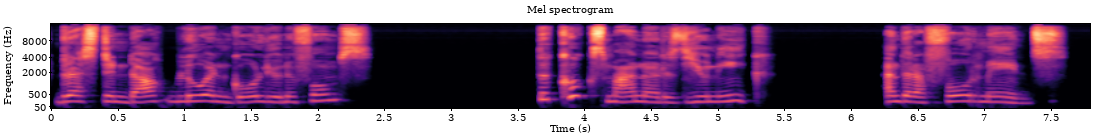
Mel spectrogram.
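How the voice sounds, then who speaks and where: A woman's voice: fairly high pitch, darkish tone, lightly acted. An actress playing an admiring, curious Indian lady traveller in Edwardian England, reading her diary with formal, precise expression for a radio play. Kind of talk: scripted dramatic reading of a diary.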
